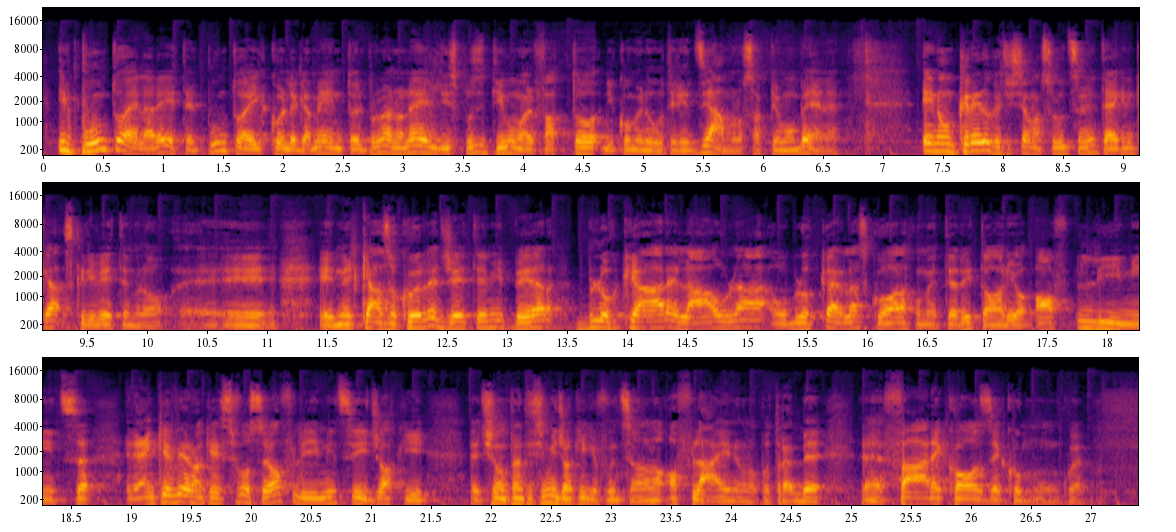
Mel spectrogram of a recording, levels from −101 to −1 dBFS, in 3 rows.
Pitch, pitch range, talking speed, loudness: 120 Hz, 100-135 Hz, 165 wpm, -27 LUFS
